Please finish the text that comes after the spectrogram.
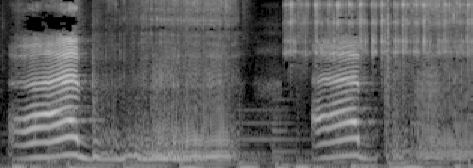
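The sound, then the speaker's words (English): A baby girl blows a wet, buzzy raspberry while drooling onto a toy train, with two wavering voiced bursts over a steady low sputter that runs through the whole stretch. “she blows a raspberry and drools on my toy train.”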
